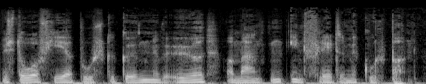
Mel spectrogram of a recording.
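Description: A man hosting a radio show, reading fiction aloud in a calm, measured way into a studio microphone. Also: deep voice, gravelly, husky, dry recording. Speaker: radio host reading stories.

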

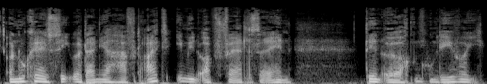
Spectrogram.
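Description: A man's voice: on the low side, husky, dry recording. Man reading as Hans, a brooding man. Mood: wry. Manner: measured, serious, hushed. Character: brooding, earnest man of thirty-one.

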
